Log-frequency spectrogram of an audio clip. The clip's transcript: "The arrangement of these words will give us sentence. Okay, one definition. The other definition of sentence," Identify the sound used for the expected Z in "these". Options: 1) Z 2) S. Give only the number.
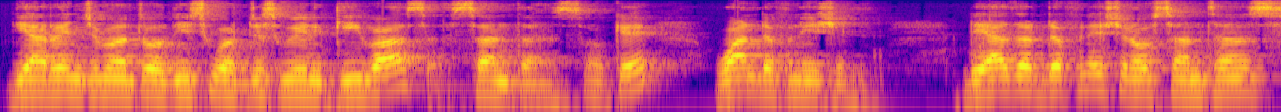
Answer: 2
